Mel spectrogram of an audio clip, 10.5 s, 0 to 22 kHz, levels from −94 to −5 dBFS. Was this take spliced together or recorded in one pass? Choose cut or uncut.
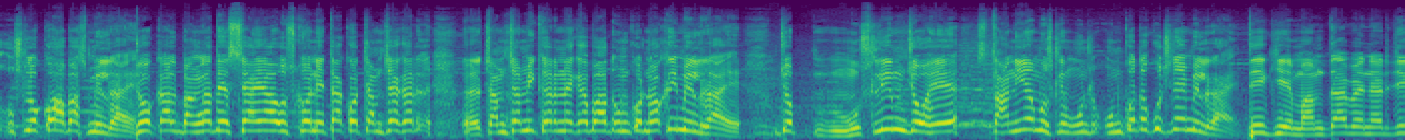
cut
